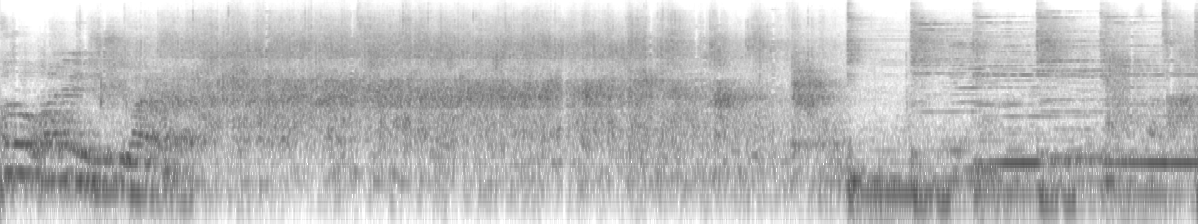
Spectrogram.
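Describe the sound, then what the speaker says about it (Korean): An audience at a Seattle Korean community year-end event applauds to welcome a speaker, sustained loud clapping that fades toward the end as a voice and music begin. "여러분 박수로 환영해 주시기 바랍니다"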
